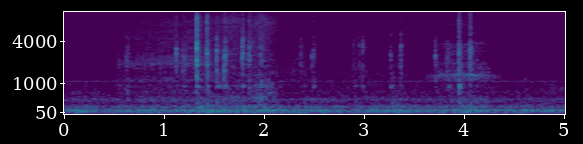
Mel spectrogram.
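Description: Typing on a computer keyboard: faint key clicks in a few short, uneven runs.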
